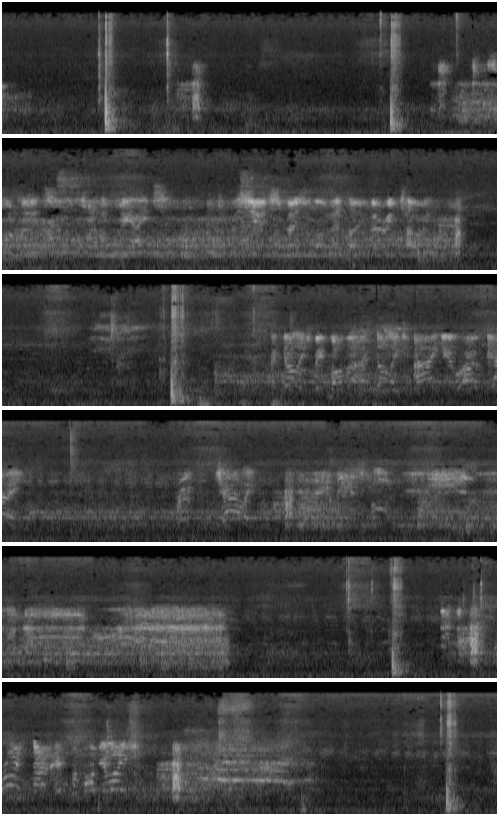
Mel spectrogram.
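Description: A toggle switch clicks sharply.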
